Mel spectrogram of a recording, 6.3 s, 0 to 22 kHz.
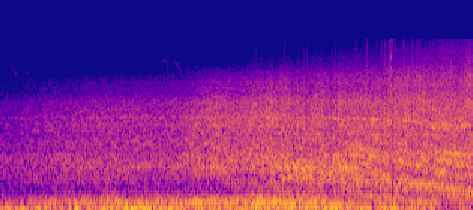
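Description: Boeing 737-800's CFM56-7B turbofans at take-off thrust as the jet lifts off and climbs out overhead: a low rumble that grows louder and brighter over the first three or four seconds, then holds, with a falling tone sweeping down near the end as the aircraft passes.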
